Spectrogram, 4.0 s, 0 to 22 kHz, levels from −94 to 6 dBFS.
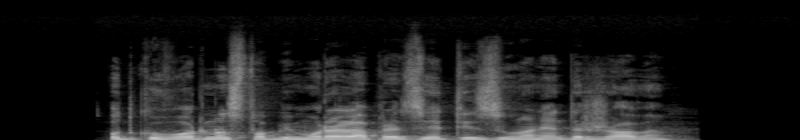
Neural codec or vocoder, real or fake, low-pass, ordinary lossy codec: none; real; 19.8 kHz; none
